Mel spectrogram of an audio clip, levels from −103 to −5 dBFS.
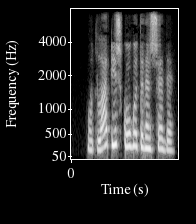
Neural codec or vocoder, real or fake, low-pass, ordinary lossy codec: none; real; 7.2 kHz; AAC, 48 kbps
